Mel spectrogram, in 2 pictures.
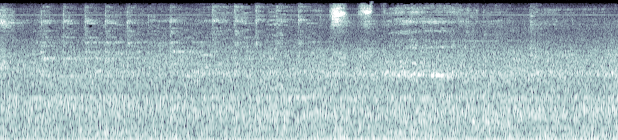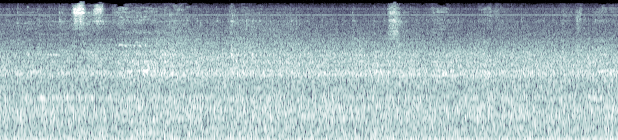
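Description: Steady road noise inside a moving car at highway speed: a constant deep rumble of tyres and engine under an even hiss.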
